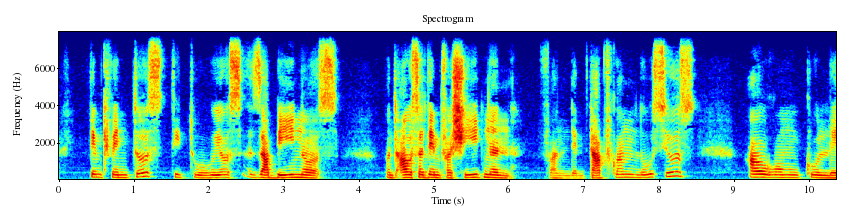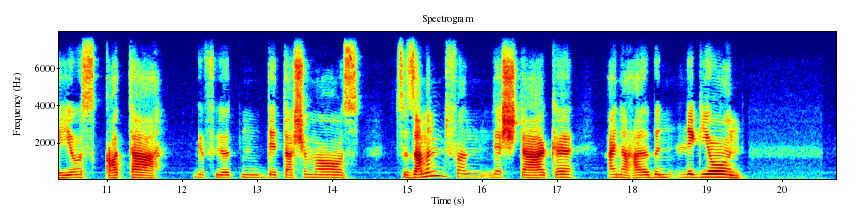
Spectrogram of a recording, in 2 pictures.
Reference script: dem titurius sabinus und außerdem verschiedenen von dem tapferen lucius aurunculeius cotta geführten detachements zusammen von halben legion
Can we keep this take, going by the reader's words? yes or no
no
